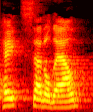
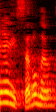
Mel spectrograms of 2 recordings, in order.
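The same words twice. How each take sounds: First: The tone is firm and stern. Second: The tone is soft and gentle. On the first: Stop the biting right now. "much more firm" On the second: Calm down a little, no big deal. "a gentler"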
